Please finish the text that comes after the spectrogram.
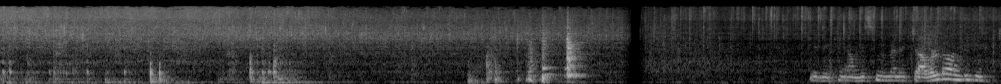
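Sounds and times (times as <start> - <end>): metal ladle scraping and knocking wok: 0.0 - 3.1
oil sizzling in wok: 0.0 - 10.0.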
